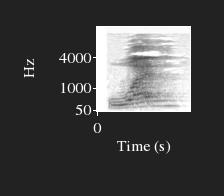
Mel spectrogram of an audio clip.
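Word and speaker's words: والآخرة: Wal, commit to the lam. Wal-a-khi. Don't say he.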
